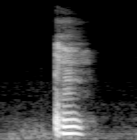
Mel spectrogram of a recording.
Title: painful barking cough with a couple sneezes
